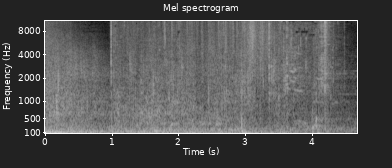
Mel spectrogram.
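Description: Bombarda and Confringo spell blasts in Hogwarts Legacy, loud booming explosions with crackling debris that rumble continuously and alone, with sharper impacts near the start and one second in.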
